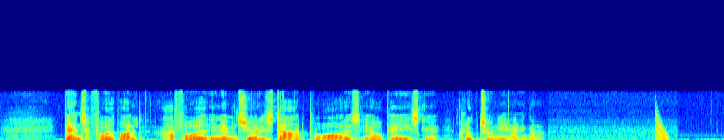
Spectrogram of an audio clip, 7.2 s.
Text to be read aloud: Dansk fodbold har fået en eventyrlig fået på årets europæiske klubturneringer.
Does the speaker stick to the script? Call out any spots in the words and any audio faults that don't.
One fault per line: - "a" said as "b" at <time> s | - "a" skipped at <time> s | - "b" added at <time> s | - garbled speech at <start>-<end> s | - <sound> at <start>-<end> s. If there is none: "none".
- "fået" said as "start" at 2.7 s
- chirp at 6.5-6.7 s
